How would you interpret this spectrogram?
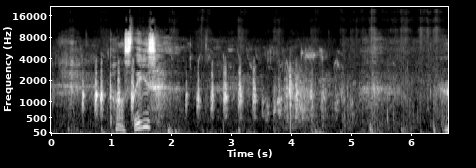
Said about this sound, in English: Noisy buggers. There's the chicken coops on your right.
